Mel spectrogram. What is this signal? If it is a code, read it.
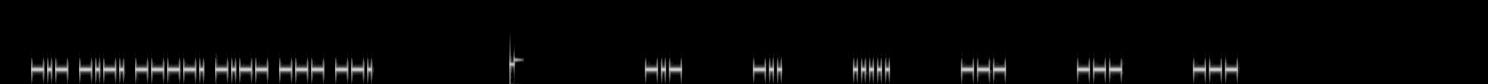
Morse code, heard as a keyed tone, about 32 wpm, spaced as for 16 wpm, 700 Hz. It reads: KC9YOG KD5OOO
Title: USA Call Signs - 6 Characters - 6x Character Spacing - 30wpm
